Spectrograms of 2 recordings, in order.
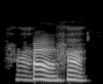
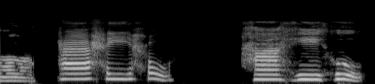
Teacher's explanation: kalau ha itu dia di tengah tenggoran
